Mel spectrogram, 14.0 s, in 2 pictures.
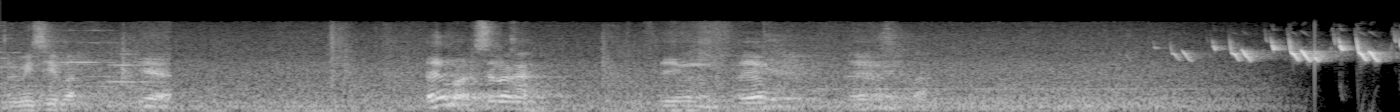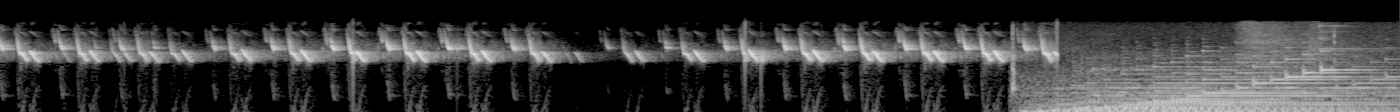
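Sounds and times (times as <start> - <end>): small bird chirping: 5.8 - 12.3.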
